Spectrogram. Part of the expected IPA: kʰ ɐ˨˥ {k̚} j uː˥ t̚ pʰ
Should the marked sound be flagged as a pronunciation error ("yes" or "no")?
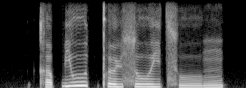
yes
